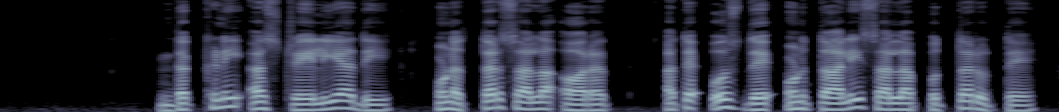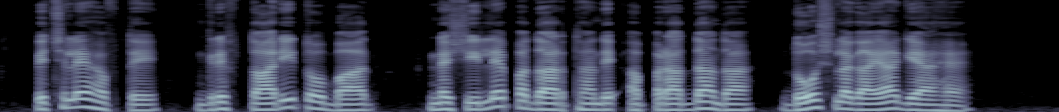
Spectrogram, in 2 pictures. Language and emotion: Punjabi, neutral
